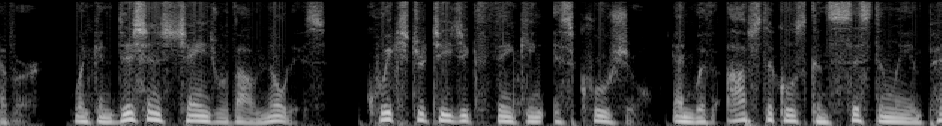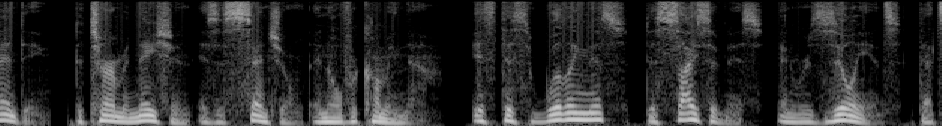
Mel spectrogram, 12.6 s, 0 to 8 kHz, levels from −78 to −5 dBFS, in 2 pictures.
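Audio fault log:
Throughout, resampler restarted on every block: a steady 100 Hz buzz rides on the speech and drops away in pauses. Each 10 ms block was converted from 48 kHz to 16 kHz in isolation, so every block edge carries a small error, repeating at the block rate.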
